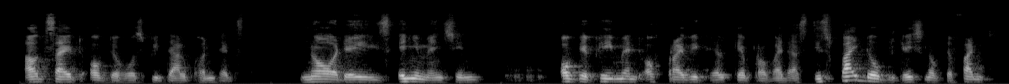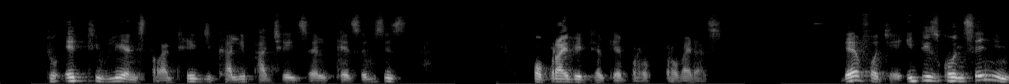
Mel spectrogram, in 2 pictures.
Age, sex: 50-69, male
